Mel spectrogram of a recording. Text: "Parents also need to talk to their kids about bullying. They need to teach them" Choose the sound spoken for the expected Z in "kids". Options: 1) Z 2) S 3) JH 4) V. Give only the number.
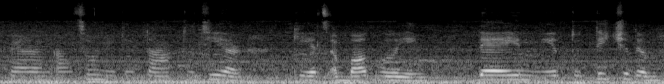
2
